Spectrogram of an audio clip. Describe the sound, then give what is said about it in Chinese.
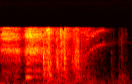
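A dormitory room door is opened: a quick rattling clatter of the latch and a brief creaking swing, settling into quiet after about a second. “快开门”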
